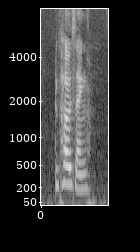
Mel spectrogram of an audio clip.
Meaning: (verb) present participle and gerund of impose; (adjective) Magnificent and impressive because of appearance, size, stateliness or dignity
- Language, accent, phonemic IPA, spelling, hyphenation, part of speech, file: English, US, /ɪmˈpoʊzɪŋ/, imposing, im‧pos‧ing, verb / adjective, En-us-imposing.ogg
